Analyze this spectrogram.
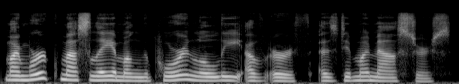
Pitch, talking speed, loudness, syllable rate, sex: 180 Hz, 195 wpm, -18 LUFS, 4.1 syllables/s, female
